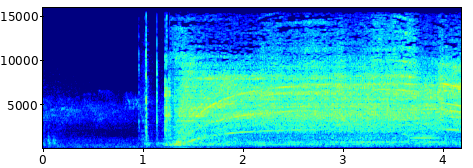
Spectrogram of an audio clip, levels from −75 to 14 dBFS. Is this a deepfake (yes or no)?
no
